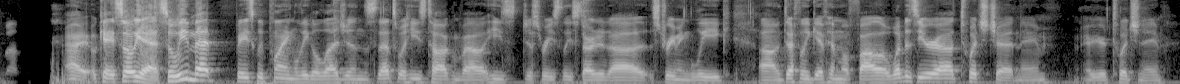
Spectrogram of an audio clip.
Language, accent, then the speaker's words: English; Ottawa, Illinois, United States; moved away; I'm from a town called Ottawa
